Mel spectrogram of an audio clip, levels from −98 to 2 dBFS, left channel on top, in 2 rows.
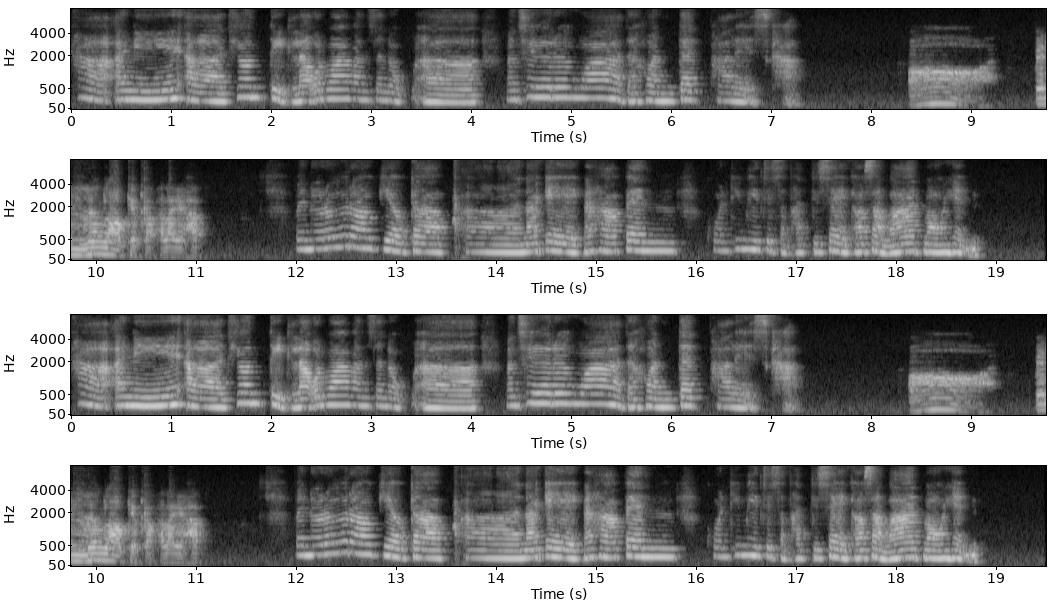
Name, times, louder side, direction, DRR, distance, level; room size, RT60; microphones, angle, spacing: voice 1, 0.0-7.3 9.8-10.0 11.7-18.8, right 2 dB, 35° right, 1.0 m, -29 dB
voice 2, 8.4-9.2 9.6-11.1, equal, 40° left, 1.2 m, -29 dB
5.7 x 2.7 x 2.4 m
head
